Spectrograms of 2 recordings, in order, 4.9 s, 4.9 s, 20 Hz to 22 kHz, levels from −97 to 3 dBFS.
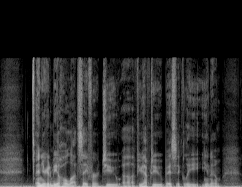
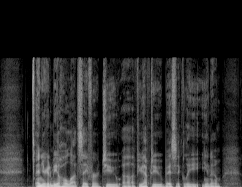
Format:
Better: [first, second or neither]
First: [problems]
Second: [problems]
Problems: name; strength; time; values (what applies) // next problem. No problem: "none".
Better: second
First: low rumble; faint; throughout; 25 dB below the speech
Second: none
